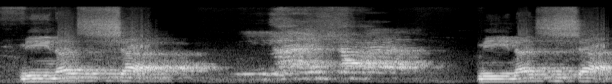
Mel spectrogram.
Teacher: huruf syin itu makhrajnya di mana? lidah. Tengah lidah. Nempel di mana? Langit-langit.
